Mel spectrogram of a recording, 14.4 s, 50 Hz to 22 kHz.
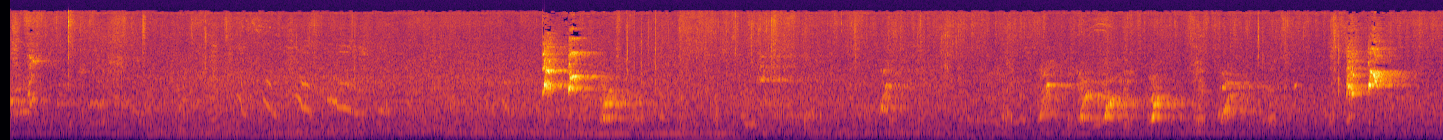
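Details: Four white Miniature Schnauzer puppy sisters, born September 10, giving scattered high squeaky yips and whimpers, mostly in short bursts after the fifth second, over a soft steady room hum.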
